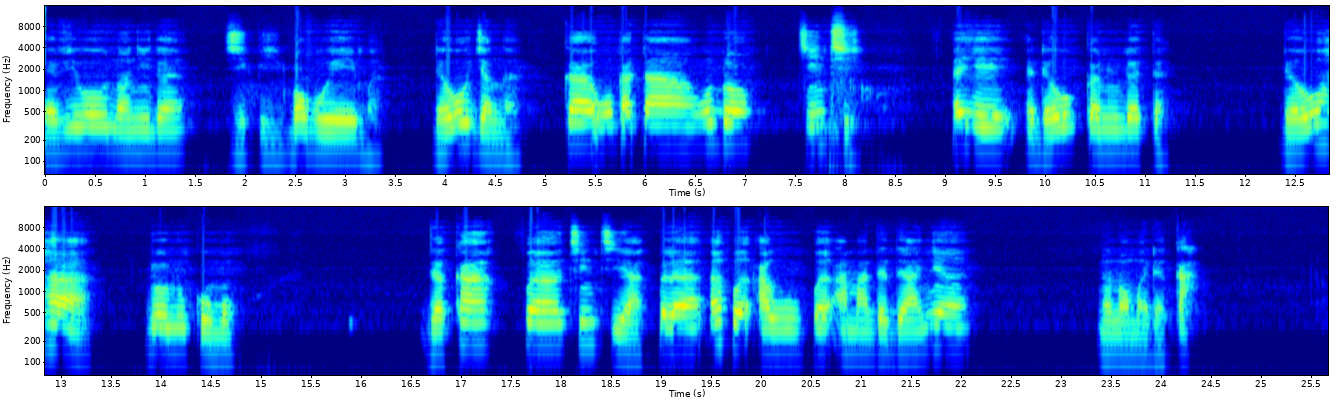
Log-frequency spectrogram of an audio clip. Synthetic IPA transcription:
nə˨vi˦wo˦nɔ̃˨ɲĩ˦ɖə˦ | zi˨k͡pi˨bɔ˦bo˦e˦mə̃˨ | ɖə˨wo˦d͡ʒə˨ŋə̃˨ | kə˦wo˦ka˦t̪ã˦wo˦ɖɔ˦ | t͡ɕi˦ŋ˦t͡ɕi˨ | ə˦je˦˨ɖə˨wo˦kə˦nũ˦ɖə˦t̪ə˨ | ɖə˨wo˦ɦa˦ | ɖo˦nũ˦ko˨mo˨ | ɖə˨ka˦ | ɸə˦t͡ɕi˦ŋ˦t͡ɕi˨a˨k͡plə˦ə˦ɸə˦ʔa˨wu˨ɸə˦ʔa˨mã˨ɖə˨d̪ə˨a˨ɲɛ̃˦ | nɔ̃˨nɔ̃˨mə̃˨ɖə˨ka˦

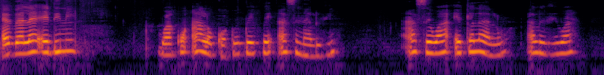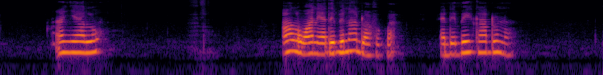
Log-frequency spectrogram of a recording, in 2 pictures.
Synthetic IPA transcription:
e˨vɛ˨le˦e˨ɖi˦nĩ˦ | bo˨a˨ko˦ʔa˦lɔ˨kɔ˨k͡pe˦k͡pe˦k͡pe˦a̰˦si˨nã˨lu˨vi˦ | a̰˦se˨wo˦a˦ʔe˦ke˦lɛ˦˨lo˦ | a̰˦lu˨vi˦wa˦ | a˦ɲɛ˦a˨lo˦ | a˦lɔ˨wa˦nẽ˨a˨ɖe˨be˦nã˦ɖo˨a˨fe˨k͡pa˨ | e˨ɖe˨be˦ka˦ɖo˦nɔ̃˨

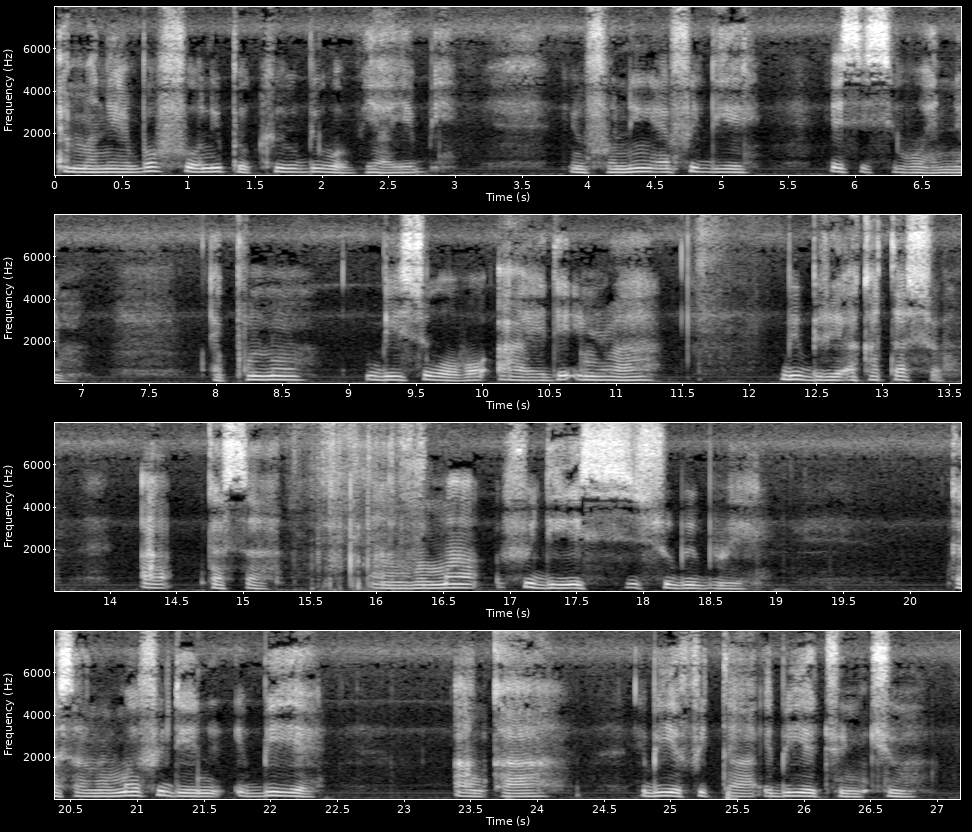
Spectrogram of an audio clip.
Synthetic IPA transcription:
ɛ˨mã˨nɪ̃˨ɛ˨bɔ˦fʊ˦ɔ˨nɪ̃˦pʰæ˨kʰu˦o˦bi˦wɔ˨bi˦a˨jɛ˦bi˨ | m̩˨fʊ˨nɪ̃˦ɛ˦fi˦di˨e˦ | e˦si˨si˨wɔ˨ɛ˨nɪ̃˦m | ɛ˨pʰʊ˦nʊ̃˦ | bi˦sʊ˦wɔ˨ɦɔ˦a˨ɛ˨dɪ˦n̩˦˨ɾa˦ | bi˦bi˨ɾe˨a˨kʰa˦tʰa˦sʊ˨ | a˦ | kʰa˨sa˨ | a˨nʊ̃˨mã˦fi˦di˨e˨e˨ssi˦sʊ˦bi˦bi˨ɾe˨ | kʰa˨sa˨nʊ̃˨mã˦fi˦di˨e˨nʊ̃˨e˨bi˦jɛ˨ | ã˨ŋ˨kʰaː˦ | ɛ˨bi˦jɛ˨fi˦tʰaː˨e˨bi˦jɛ˨tʰũ˨ntʰũ˦m

